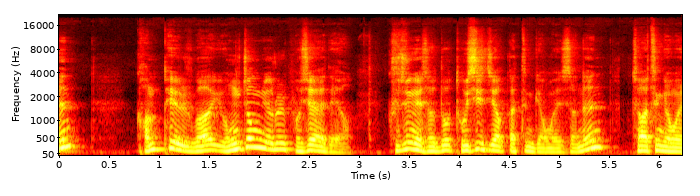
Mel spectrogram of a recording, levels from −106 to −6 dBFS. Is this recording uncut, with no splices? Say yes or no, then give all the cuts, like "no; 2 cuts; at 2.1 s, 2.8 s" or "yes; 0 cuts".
yes; 0 cuts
